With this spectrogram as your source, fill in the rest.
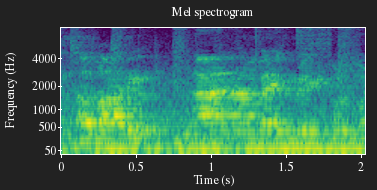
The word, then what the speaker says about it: Avari: Avari. Avari.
